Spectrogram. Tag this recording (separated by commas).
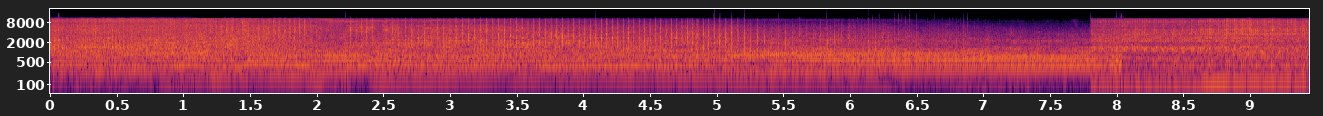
Car passing by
